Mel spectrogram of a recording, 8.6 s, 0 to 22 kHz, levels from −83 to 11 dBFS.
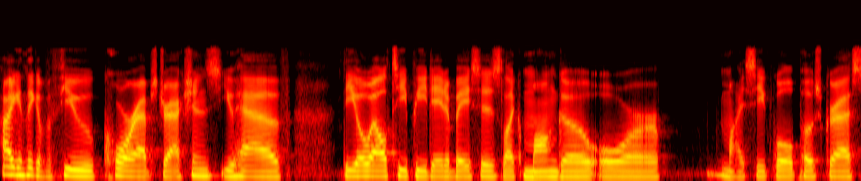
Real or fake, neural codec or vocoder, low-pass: real; none; 7.2 kHz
